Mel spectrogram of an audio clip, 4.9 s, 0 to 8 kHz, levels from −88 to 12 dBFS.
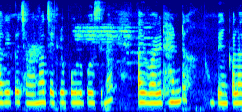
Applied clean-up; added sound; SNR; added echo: none; none; none; none.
